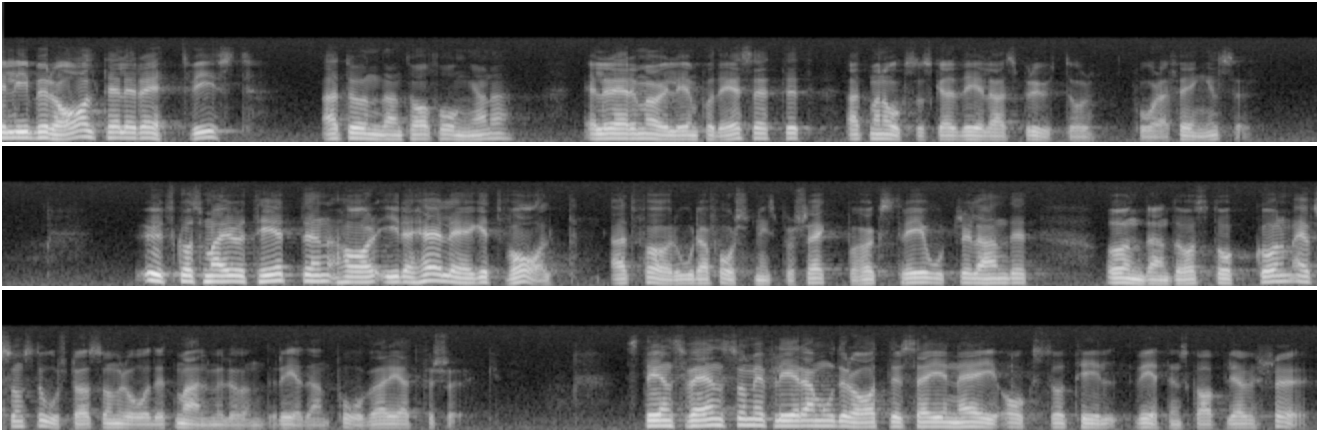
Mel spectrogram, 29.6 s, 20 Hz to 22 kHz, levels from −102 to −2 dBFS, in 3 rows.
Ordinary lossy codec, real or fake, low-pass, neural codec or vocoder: none; real; none; none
